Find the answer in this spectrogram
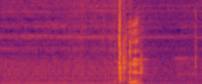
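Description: A steady low hum runs under a man's short "yeah" a little past one second in.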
